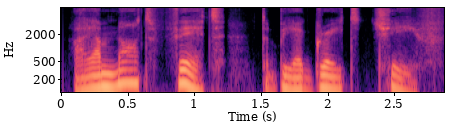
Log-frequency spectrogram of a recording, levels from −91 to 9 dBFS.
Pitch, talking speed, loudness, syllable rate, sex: 120 Hz, 190 wpm, -18 LUFS, 3.8 syllables/s, male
